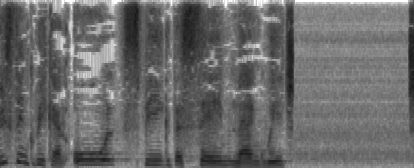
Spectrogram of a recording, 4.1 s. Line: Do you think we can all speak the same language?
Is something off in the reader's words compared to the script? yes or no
no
